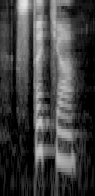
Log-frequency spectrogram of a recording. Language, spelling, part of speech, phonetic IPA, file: Ukrainian, стаття, noun, [stɐˈtʲːa], Uk-стаття.ogg
- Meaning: 1. article 2. item, entry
